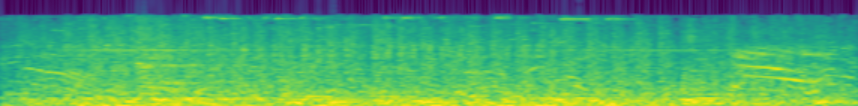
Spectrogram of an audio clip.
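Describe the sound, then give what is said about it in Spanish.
Rapid machine gun fire in a western shootout, with agents firing at outlaws near a stagecoach. A dense, loud, unbroken roar of overlapping shots fills the whole stretch without a pause. “Los agentes disparan con la ametralladora.”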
